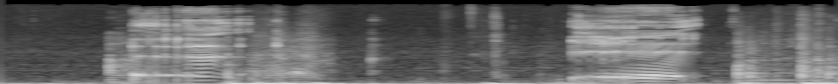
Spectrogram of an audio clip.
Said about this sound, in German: Ey, wir rülpsen jetzt bis zu einer Stunde. Noch strecken. Ich kann nicht rülpsen, Alter.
